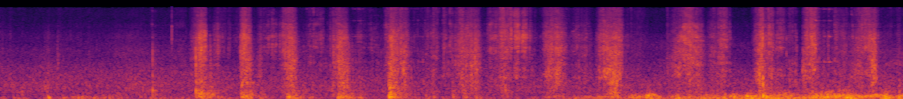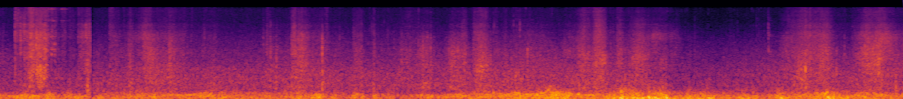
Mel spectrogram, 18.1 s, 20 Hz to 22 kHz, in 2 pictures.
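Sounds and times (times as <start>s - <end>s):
wind rumble on microphone: 0.0s - 1.7s, 5.7s - 18.0s
snow shovel scraping snow: 1.9s - 11.0s, 11.8s - 15.9s, 16.8s - 18.0s.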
